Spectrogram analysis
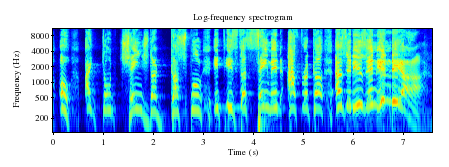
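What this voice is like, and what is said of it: German-accented impression of a preacher. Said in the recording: “my best Bonnke impersonation ... That German accent.”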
